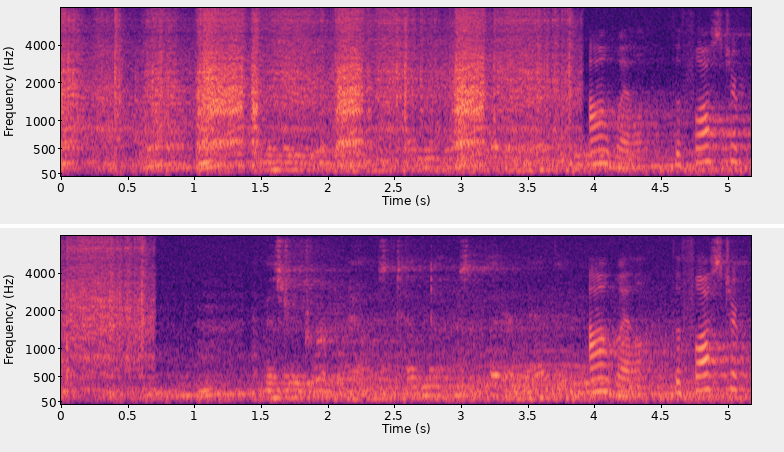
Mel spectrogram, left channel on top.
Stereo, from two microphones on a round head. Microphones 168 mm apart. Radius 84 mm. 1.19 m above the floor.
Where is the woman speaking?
15° right (ahead or behind), 1.3 m.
